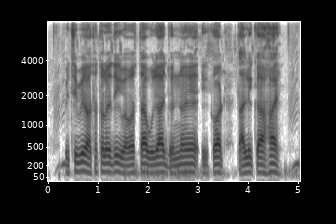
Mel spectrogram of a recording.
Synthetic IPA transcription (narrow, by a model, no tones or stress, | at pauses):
pɾit̪ʰiβiɾɔt̪ʰɔt̪ʰɔlojt̪ikbɛbɔst̪ʰabud͡ʒaɾd͡ʒɔnːɔeikɔʈ | t̪a̰likaɦɔe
